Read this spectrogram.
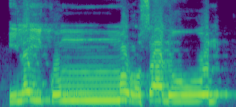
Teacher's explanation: میم ساکن کے بعد میم آئے تو میم کو میم سے ملا کر غننے کے ساتھ پڑھا جائے گا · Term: ادغام شفوی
